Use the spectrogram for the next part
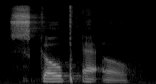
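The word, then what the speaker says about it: skopeo (σκοπέω): The Greek word is skopeo. What word do you hear? Scope.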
